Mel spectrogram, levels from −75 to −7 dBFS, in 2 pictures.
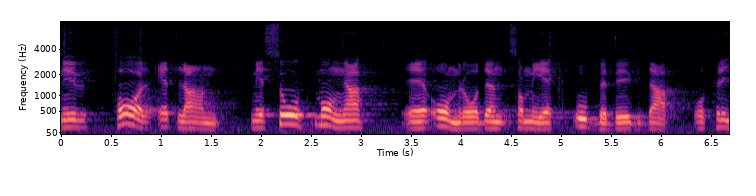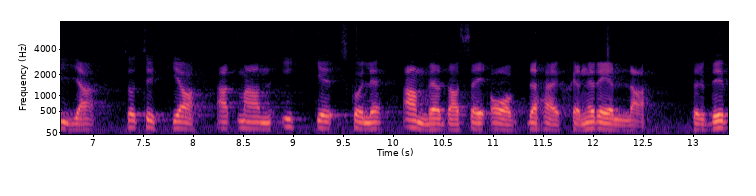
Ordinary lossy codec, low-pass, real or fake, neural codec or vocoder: none; none; real; none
